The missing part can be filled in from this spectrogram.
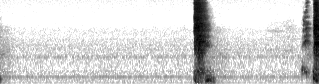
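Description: A quiet pause, then a sharp, explosive sneeze, followed by the start of a second; repeated sneezing from allergy.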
